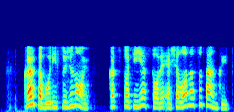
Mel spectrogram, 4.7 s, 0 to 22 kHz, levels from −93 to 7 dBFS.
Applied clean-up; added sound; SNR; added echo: neural mask model DeepFilterNet 3.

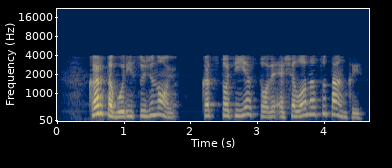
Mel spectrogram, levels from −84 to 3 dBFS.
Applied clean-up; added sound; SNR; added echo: none; none; none; none.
